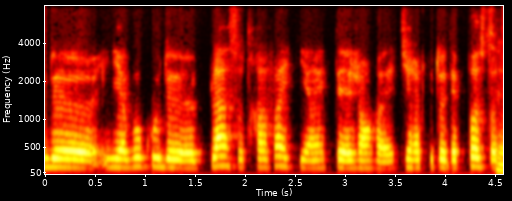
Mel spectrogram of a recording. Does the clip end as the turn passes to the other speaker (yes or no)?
no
